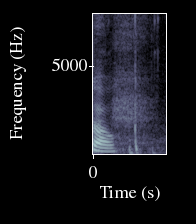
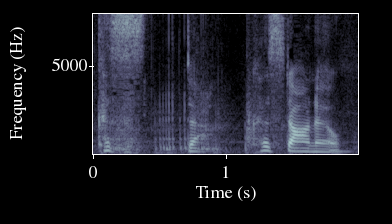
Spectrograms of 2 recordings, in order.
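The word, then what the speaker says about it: Castaño: Coco. Oh, wait. No, it's like Castano.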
